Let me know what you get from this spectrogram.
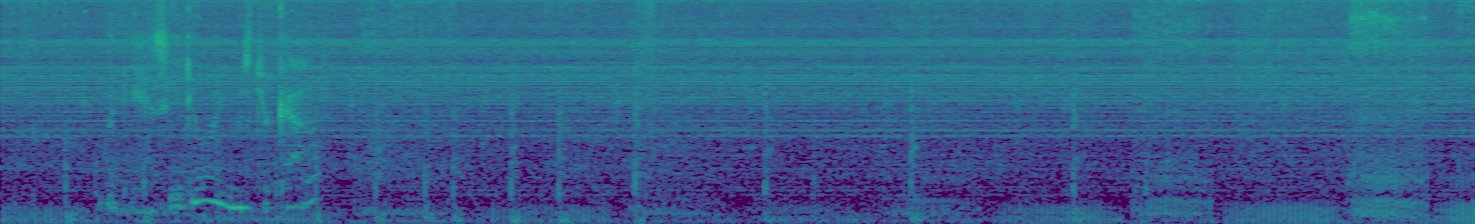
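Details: Ragdoll cat, a male, purring contentedly while being adored; a woman's brief speech at the start, then a steady low pulsing purr with rhythmic breathing swells.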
